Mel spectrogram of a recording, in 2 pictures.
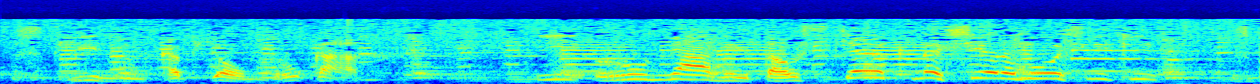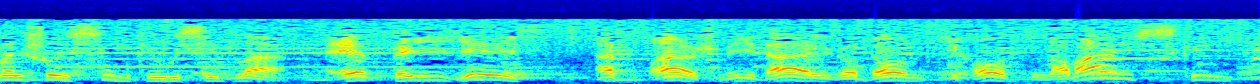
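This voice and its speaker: Urbane radio drama narrator, slow deliberate theatrical telling, old muffled recording with music. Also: male voice, a little high, sing-song. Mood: measured, scene-setting. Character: urbane storyteller addressing his listeners. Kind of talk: dramatic storytelling in a vintage radio play.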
